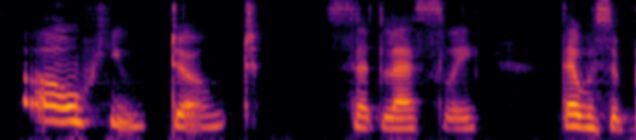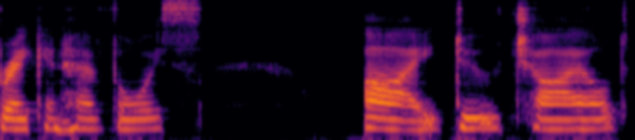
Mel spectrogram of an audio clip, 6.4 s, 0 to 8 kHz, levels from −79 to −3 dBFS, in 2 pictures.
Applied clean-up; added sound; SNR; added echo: none; none; none; none.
